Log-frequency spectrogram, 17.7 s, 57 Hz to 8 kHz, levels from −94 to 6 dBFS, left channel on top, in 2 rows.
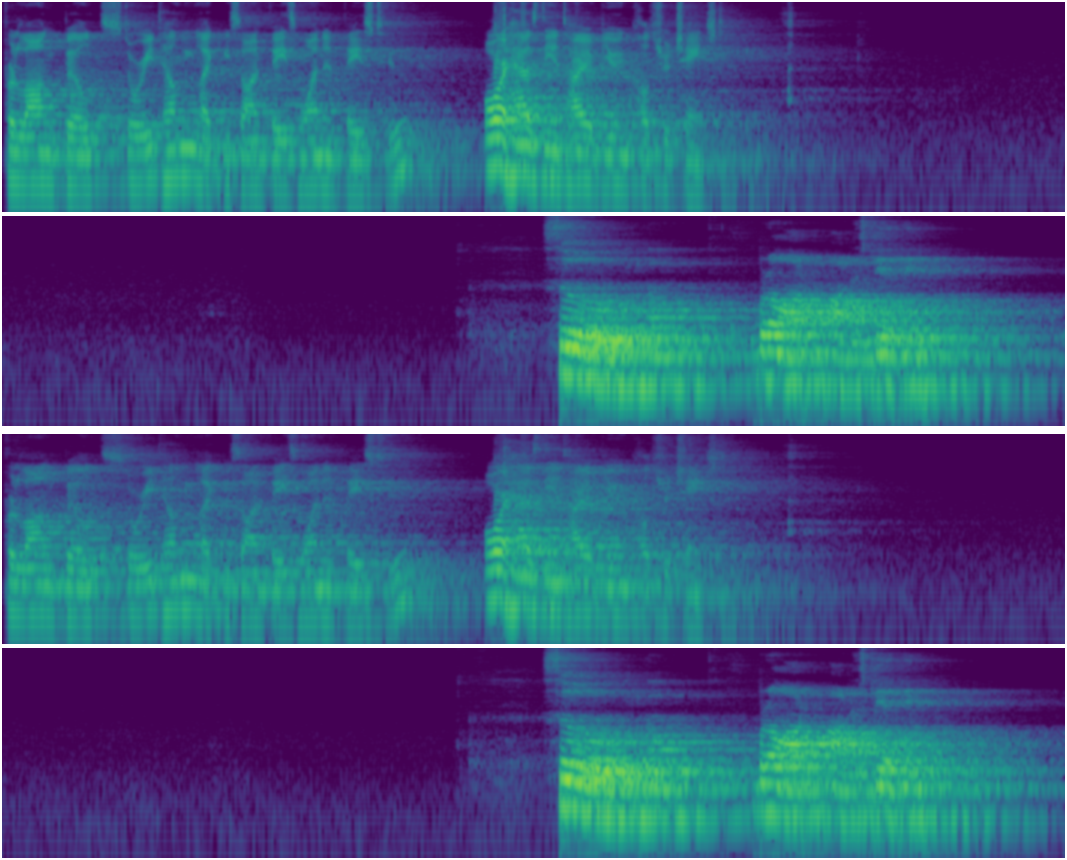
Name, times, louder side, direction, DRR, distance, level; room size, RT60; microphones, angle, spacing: voice 1, 0.0-3.4 4.0-5.9, left 3 dB, 40° left, 8 dB, 0.5 m, -29 dB
voice 2, 13.4-14.4 15.1-16.6, equal, 20° right, -5 dB, 1.7 m, -19 dB
11.5 x 5.9 x 6.0 m, 2.7 s
head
